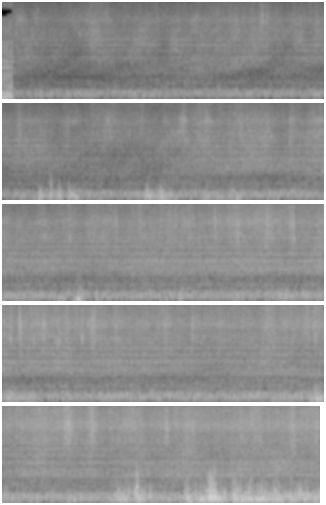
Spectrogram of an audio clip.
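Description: Old John Deere combine running while harvesting soybeans, a steady low rumble that grows louder as it approaches and passes close near the end, with wind buffeting the microphone.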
